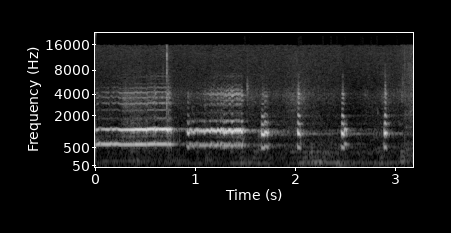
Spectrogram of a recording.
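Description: Chicken clucking inside a mirrored maze, a sustained close call followed by a rhythmic series of short, evenly spaced clucks in a quiet room.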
